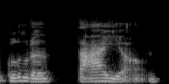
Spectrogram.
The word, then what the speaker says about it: glutathione: You are known as the leading expert when it comes to glutathione.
